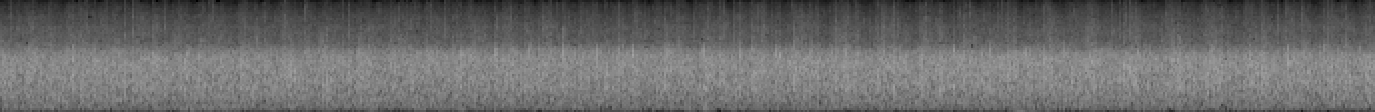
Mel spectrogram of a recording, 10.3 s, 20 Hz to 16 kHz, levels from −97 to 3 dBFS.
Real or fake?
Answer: real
